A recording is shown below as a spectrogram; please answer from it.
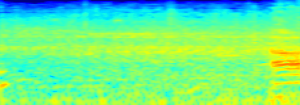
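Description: Street traffic noise: a steady low rumble. A man's voice starts near the end.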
